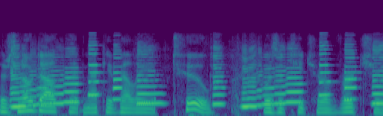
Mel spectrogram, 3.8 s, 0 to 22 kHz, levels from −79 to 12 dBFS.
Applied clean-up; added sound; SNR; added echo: none; Wind instrument, woodwind instrument; -3 dB; none.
